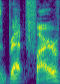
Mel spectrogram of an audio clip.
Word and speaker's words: Favre: It's funny because his name's Brett Favre, but it's spelled Favre. F-A-V-R-E.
